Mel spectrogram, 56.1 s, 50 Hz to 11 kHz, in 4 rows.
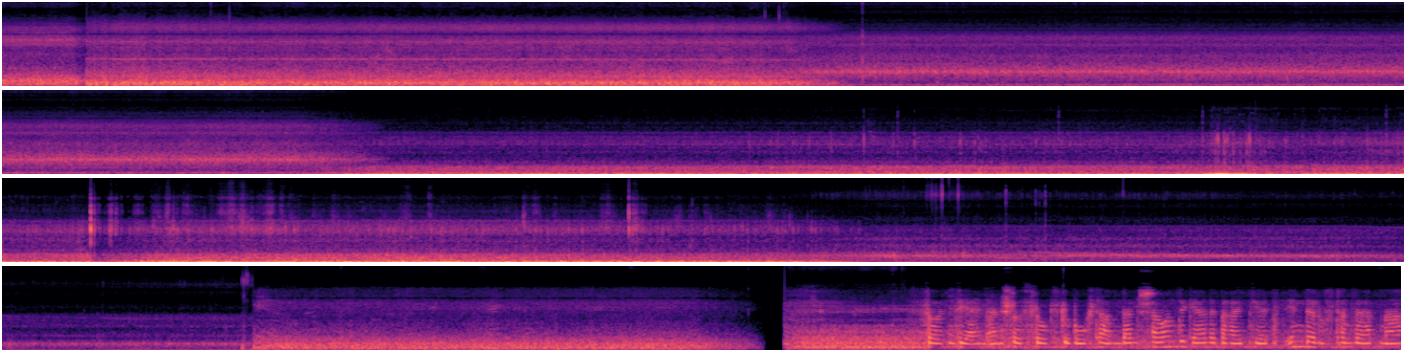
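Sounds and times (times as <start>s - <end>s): jet engine and airflow noise: 0.0s - 56.0s
jet rumbling on runway: 0.0s - 56.0s.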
